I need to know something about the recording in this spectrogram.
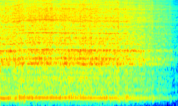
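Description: Countertop blender motor running at a steady high speed, whirring with a constant whine as it blends a jar of green smoothie; the sound fades away near the end.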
